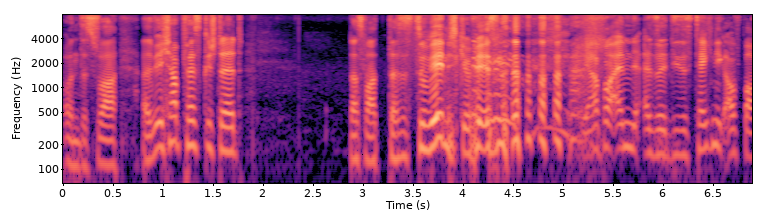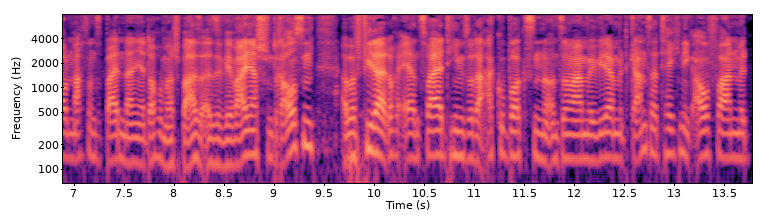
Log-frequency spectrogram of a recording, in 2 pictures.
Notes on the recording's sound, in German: Live vom Grill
